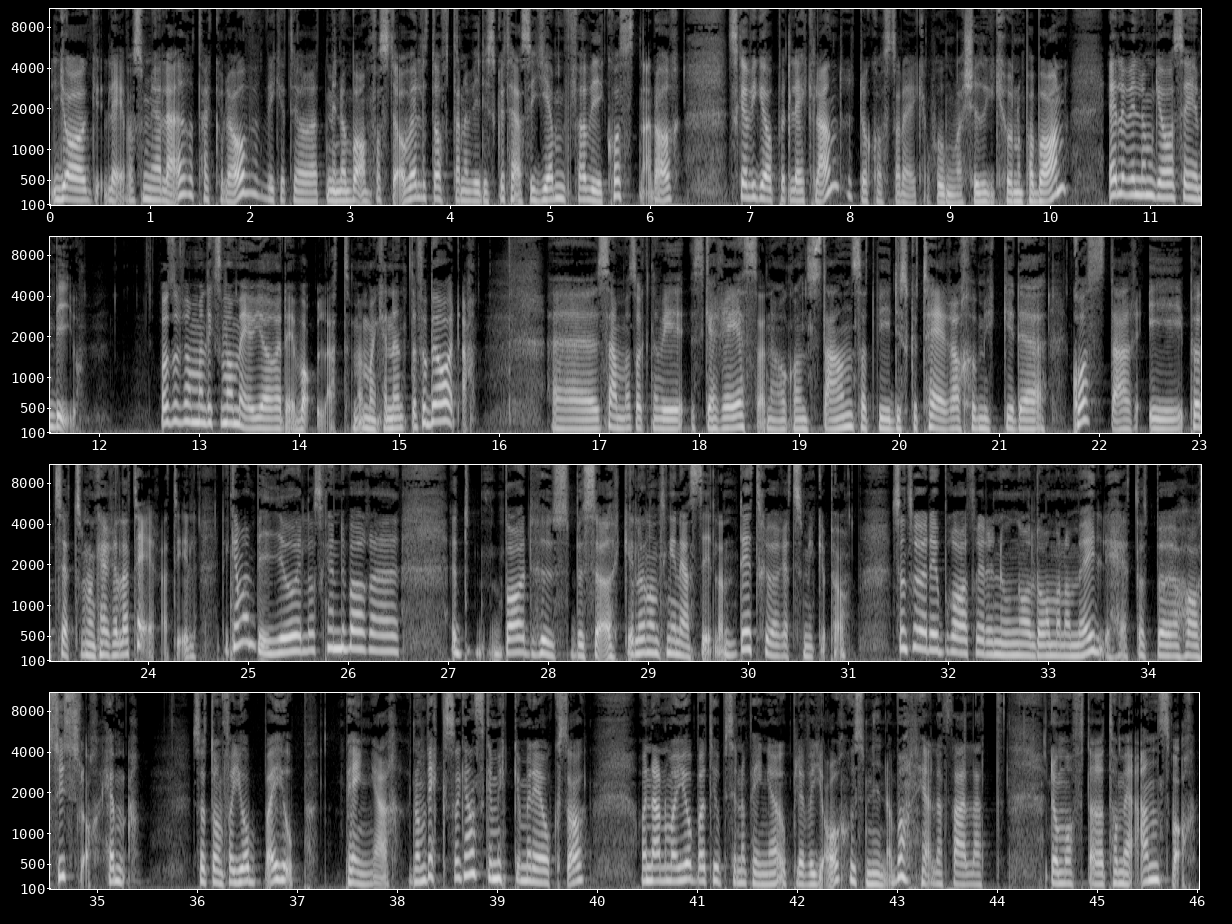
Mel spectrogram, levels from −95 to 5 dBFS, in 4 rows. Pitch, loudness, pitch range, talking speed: 185 Hz, -22 LUFS, 165-225 Hz, 220 wpm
